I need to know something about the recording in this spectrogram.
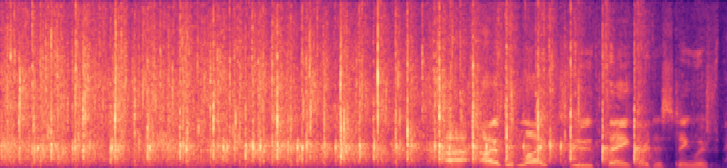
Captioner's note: applause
